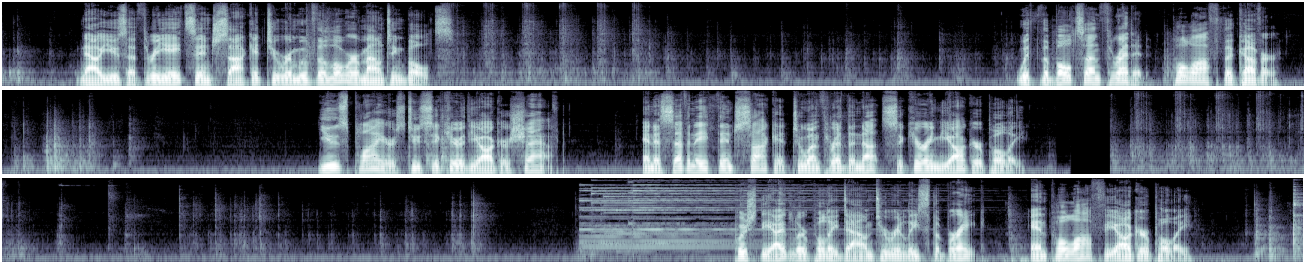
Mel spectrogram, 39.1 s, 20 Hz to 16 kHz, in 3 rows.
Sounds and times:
Music: 31.8 - 35.4.

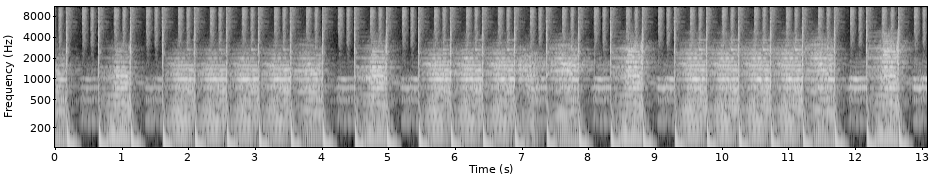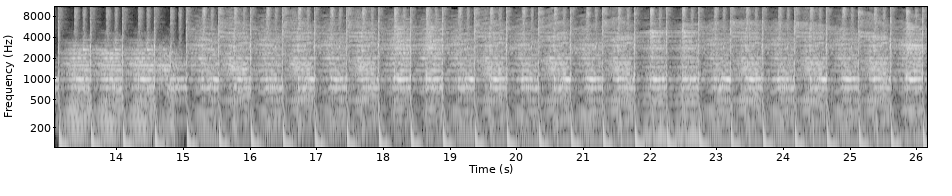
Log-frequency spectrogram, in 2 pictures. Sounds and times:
Music: 0.0 - 26.1.

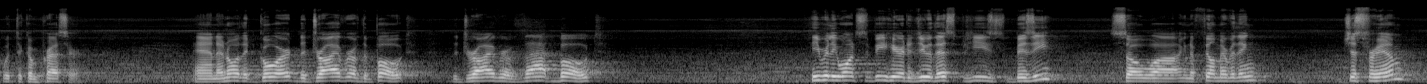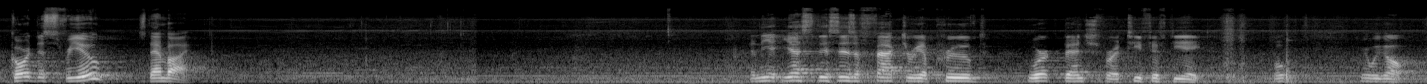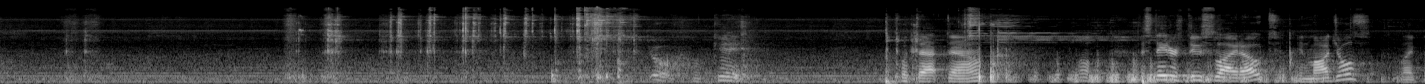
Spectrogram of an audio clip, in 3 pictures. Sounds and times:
Speech: 2.0 - 6.1, 13.5 - 16.3, 21.8 - 26.3, 35.1 - 36.2, 39.3 - 42.7.

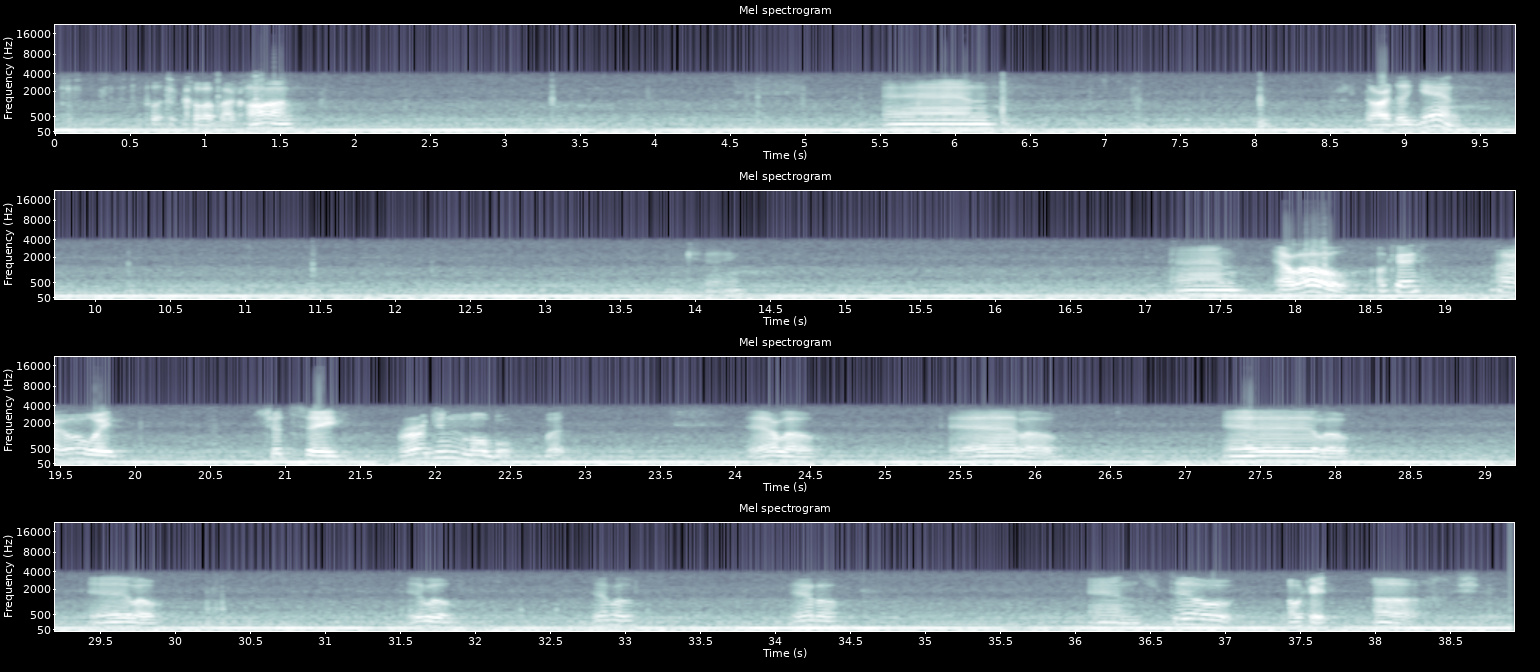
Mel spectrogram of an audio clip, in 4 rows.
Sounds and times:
Speech: 0.6 - 1.7, 5.6 - 6.4, 8.8 - 9.5, 13.9 - 14.4, 17.2 - 20.0, 20.8 - 23.0, 24.1 - 24.6, 25.4 - 26.3, 27.3 - 28.2, 29.4 - 30.0, 31.6 - 32.0, 32.8 - 33.2, 34.1 - 34.6, 36.1 - 38.8.

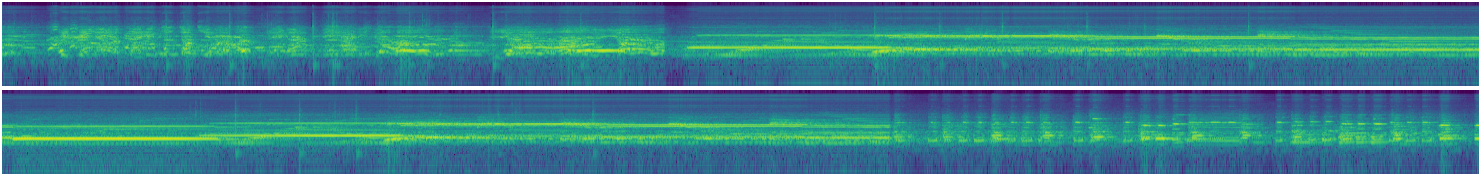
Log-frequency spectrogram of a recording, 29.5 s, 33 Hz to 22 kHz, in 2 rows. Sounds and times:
Music: 0.0 - 29.5.

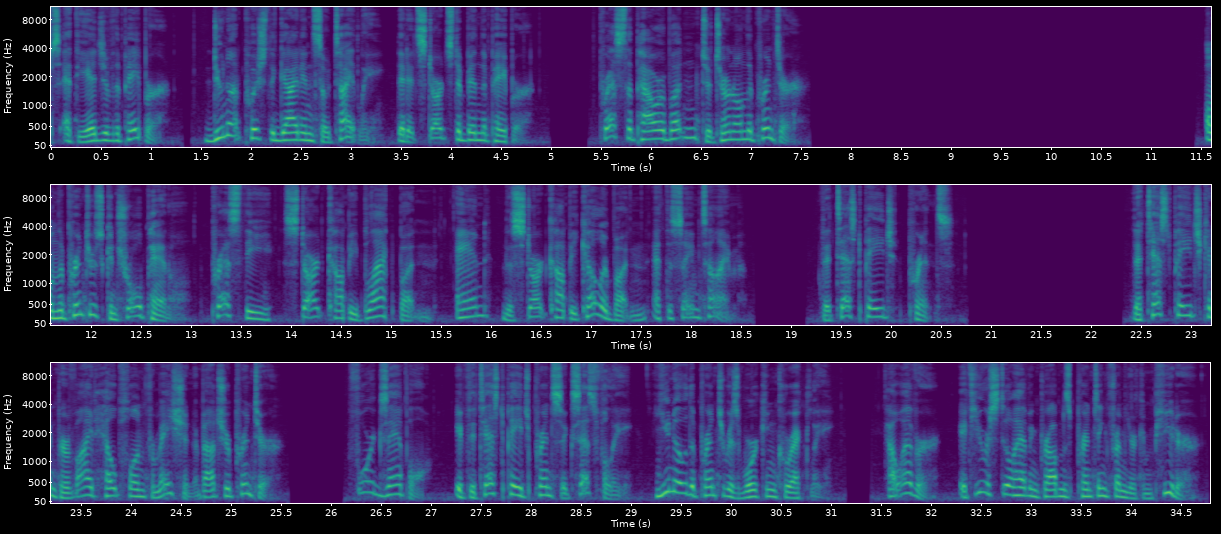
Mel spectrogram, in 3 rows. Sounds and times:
Speech: 0.0 - 4.9, 5.5 - 7.6, 11.6 - 18.6, 19.3 - 20.8, 22.4 - 25.6, 26.2 - 34.7.

